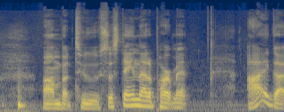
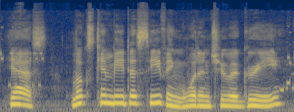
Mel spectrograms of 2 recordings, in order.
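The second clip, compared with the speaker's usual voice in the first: higher, lightly voiced lady witness; high put-on woman's voice; 6 semitones higher, 4 dB louder than usual. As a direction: play the poised witness. Voicing witness again.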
